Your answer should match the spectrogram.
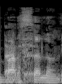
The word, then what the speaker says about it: Barcelona: In Barcelona. You got to say it like that.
